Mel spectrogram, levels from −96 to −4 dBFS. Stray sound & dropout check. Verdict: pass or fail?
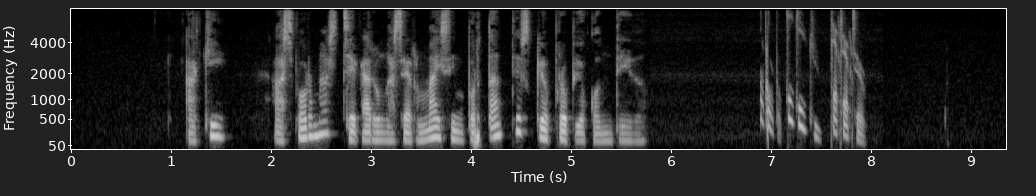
fail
